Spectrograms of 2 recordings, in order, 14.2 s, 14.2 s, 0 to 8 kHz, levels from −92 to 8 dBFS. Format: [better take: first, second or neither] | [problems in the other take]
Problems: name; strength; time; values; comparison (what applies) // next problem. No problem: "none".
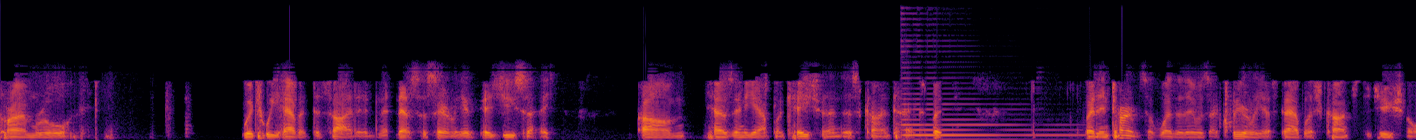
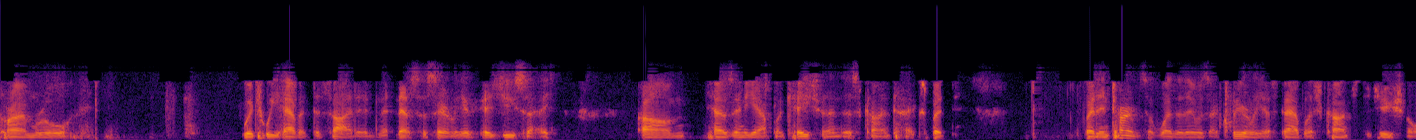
second | noise reduction (neural mask model RNNoise)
